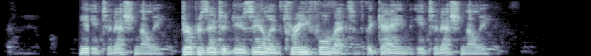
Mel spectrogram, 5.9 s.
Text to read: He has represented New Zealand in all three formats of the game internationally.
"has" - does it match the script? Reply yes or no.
no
